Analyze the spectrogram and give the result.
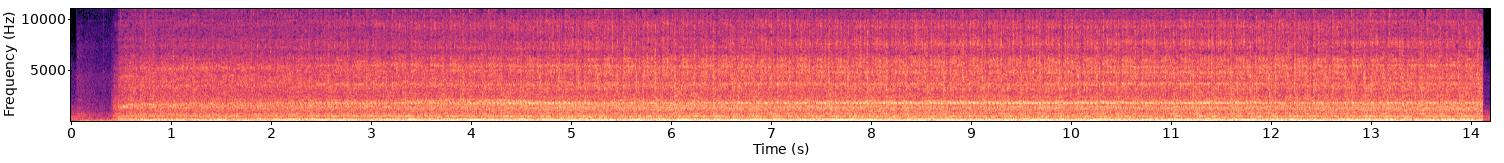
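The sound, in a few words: Chillaxplus mini sewing machine winding thread onto bobbin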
